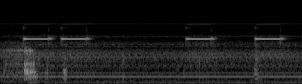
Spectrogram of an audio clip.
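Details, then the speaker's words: AC refrigerant leak detector held away from the unit before evaporator coil leak search: high short beeps in a slow steady pattern, pairs about every 1.5 seconds; zeroed baseline, no refrigerant sensed. "you got to take it away from the unit at first to get a baseline reading see the lights are going down it's getting in a steady state and what you want to wait for is for it to just do that"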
